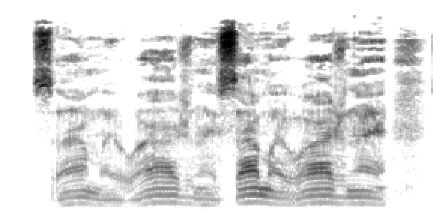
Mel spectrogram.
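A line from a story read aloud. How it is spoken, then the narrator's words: Grumbled with mild annoyance. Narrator (Russian): с легкой досадой пробурчал Харри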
